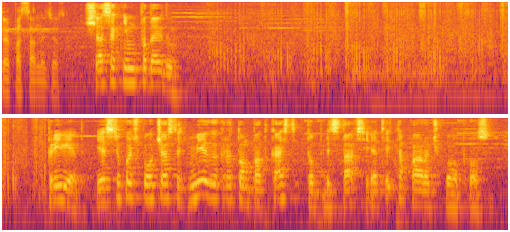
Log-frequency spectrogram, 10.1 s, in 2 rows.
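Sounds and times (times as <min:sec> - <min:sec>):
speech: 0:00.0 - 0:02.0, 0:05.5 - 0:10.1
traffic: 0:00.0 - 0:10.1
footsteps walking along a street: 0:02.0 - 0:05.9.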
